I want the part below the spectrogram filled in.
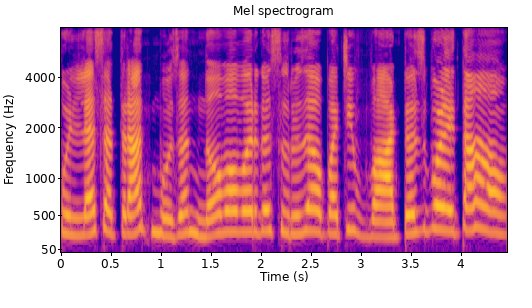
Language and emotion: Goan Konkani, happy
